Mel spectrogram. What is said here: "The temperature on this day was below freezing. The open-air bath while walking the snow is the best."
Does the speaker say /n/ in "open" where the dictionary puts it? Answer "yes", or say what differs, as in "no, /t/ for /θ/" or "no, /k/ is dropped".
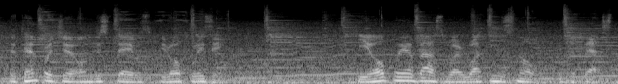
no, /n/ is dropped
